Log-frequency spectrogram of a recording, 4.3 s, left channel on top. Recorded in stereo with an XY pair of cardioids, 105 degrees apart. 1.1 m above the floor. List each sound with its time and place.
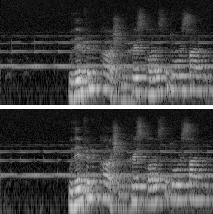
1.4 s a woman speaking: 35° right, 0.6 m; by 4.2 s 75° right, 2 m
